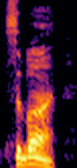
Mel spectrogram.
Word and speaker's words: Saban: Is it Saban? S-A-B-A? Oh, Saban. Every time I see that, I just think about Power Rangers.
